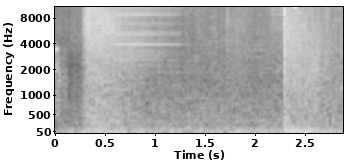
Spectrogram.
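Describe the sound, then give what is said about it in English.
A giant mech kicks a downed enemy mech in a video game. Two heavy, booming impacts land over a continuous roaring rumble, the second near the end, loud and without talk. “All right, Decker. Time to literally kick him when he's down. Putting my weight into it.”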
